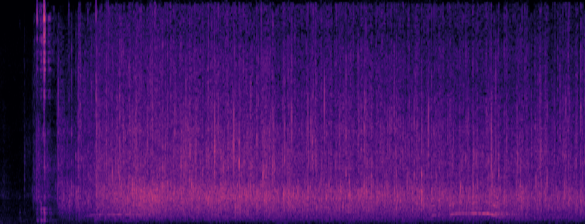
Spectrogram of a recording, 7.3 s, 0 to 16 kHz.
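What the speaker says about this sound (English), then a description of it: "Give her a big round of applause." A banquet audience at the Re:Gender 2014 awards dinner breaks into sustained applause after a faint early knock. The clapping swells quickly and holds as a steady, full roar of many hands until the end.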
